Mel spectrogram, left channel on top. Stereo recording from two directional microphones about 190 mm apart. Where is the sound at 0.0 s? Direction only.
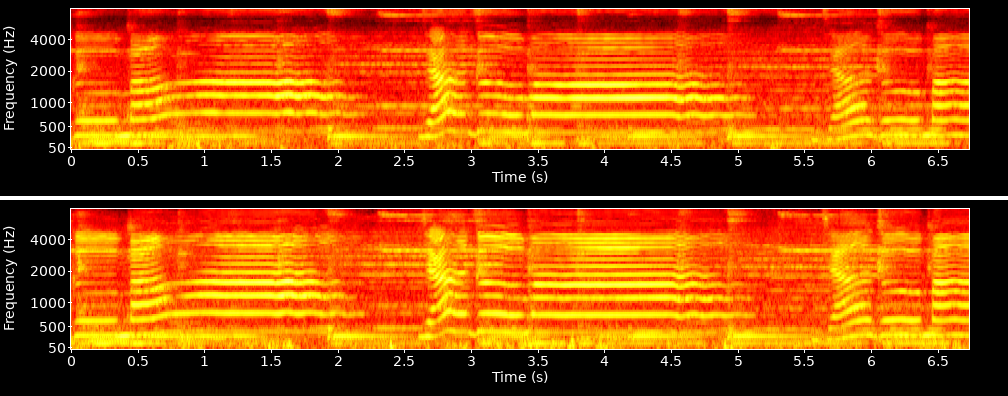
20° left (ahead or behind).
